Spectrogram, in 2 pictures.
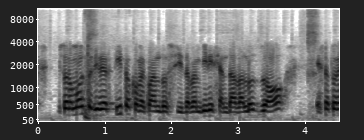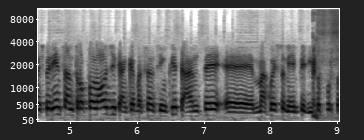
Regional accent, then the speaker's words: Turin, Piedmont, Italy; Ma io sono un torinese rosicone

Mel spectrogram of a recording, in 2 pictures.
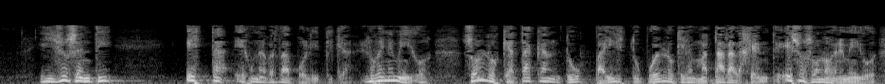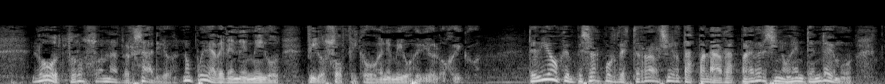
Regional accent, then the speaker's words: Argentina; Estoy tratando de ver si podemos entendernos como argentinos, aún siendo adversarios.

